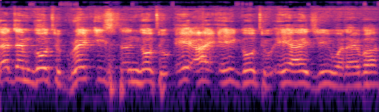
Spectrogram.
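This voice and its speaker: A man with a high pitch speaks in an animated tone against noticeable background noise. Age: 70s. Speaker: speaker at a political rally. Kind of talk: rally speech.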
